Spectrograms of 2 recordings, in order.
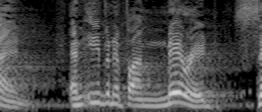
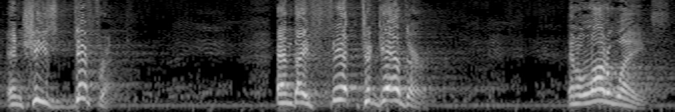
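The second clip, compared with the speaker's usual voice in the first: loud, high, rising sermon climax; full-force preaching; 6 semitones higher, 8 dB louder than usual. Acted. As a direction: drive it home to the pews.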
